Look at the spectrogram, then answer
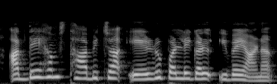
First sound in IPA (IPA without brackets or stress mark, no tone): ɐ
